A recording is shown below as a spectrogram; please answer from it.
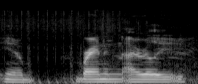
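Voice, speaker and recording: A young man giving a halting, casual voice-over over gameplay, full of fillers and swearing, as a clan leader recalling a friend. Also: mid-range voice, monotone, creaky, fairly bright tone, slight background noise. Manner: halting, rambling, heavy with fillers; casual and profane. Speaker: gaming YouTuber and clan leader.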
